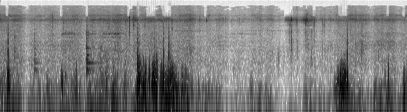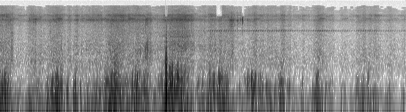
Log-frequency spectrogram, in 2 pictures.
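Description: Footsteps through dry grass and fallen leaves, uneven, with a few louder thumps about one and a half, three and a half and nearly six seconds in.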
